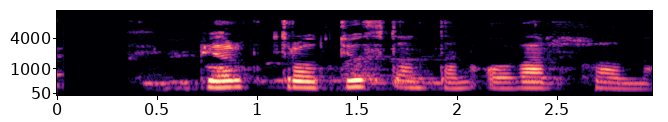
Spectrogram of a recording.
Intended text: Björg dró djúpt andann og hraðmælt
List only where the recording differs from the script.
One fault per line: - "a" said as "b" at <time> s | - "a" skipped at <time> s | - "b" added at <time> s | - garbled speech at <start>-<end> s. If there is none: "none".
- "var" added at 2.4 s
